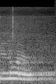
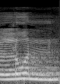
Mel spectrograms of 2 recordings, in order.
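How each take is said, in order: First: The syllable ends in an l sound. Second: The syllable ends in an n sound. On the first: The speaker calls it right. "tapi lul" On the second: The speaker calls it wrong. "Ini enggak lun ya"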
